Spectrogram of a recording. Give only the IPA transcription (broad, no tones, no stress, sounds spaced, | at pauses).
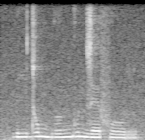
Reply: ɽ i d o m b ɤ ŋ ɡ u n z ɛ f o r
